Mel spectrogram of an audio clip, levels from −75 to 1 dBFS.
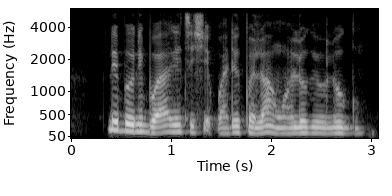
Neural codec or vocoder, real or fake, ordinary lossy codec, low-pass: vocoder, 44.1 kHz, 128 mel bands, Pupu-Vocoder; fake; none; 5.4 kHz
